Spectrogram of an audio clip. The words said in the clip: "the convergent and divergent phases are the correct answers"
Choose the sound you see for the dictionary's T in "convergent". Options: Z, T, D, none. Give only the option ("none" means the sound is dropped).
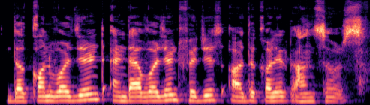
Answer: T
